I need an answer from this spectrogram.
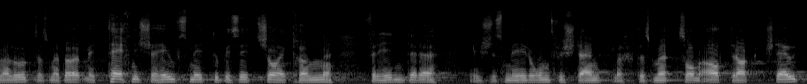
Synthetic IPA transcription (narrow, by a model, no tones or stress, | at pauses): məluəktd̥ɑsməd̥œːtmɪt̚tʰːɛχniʃəɦɪlfsmɪtl̩bɪsɪt͡sʃohɛt̚χœnːə | fəɾhɪnd̪əɾə | ɪ̰ʃəsmɪːɾʊnfəɾʃtæntləχd̥ɑsməsonʔɑ̰ːt̪ɾɑːkʃtɛlt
